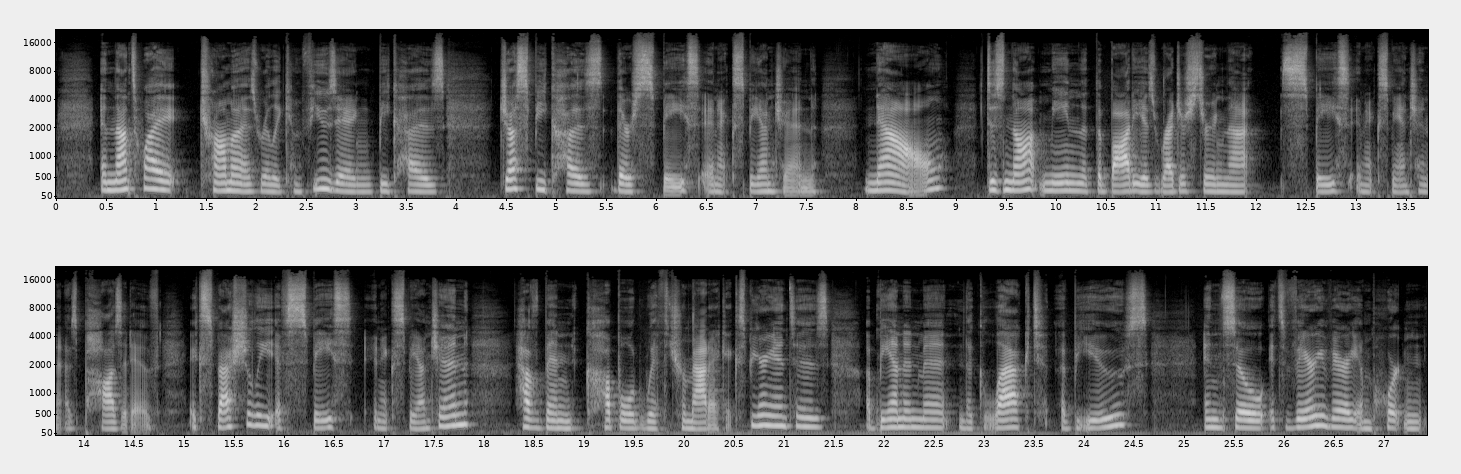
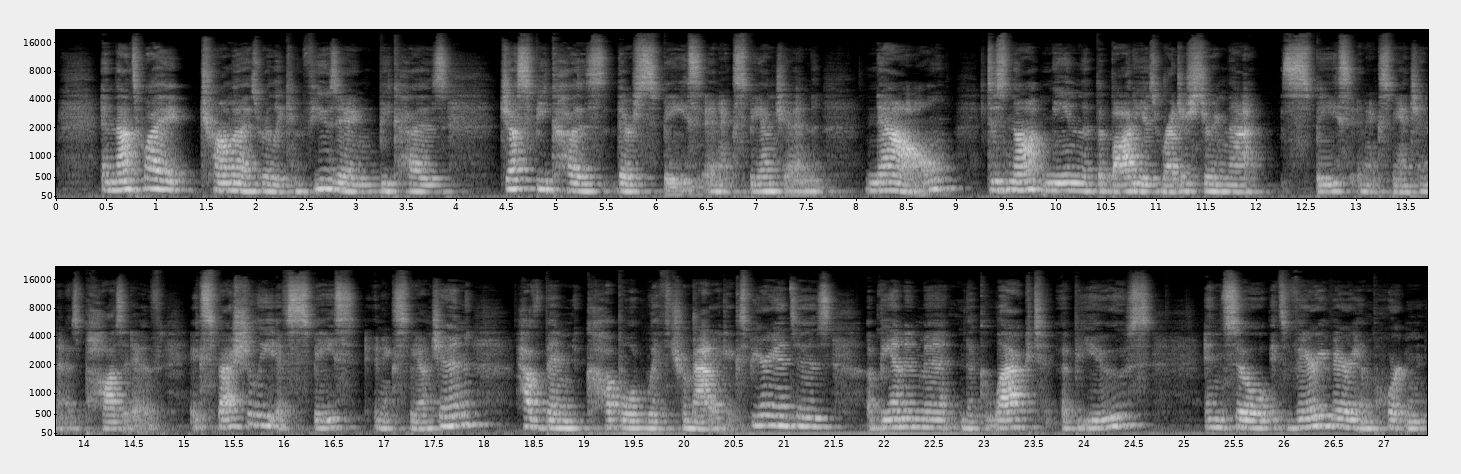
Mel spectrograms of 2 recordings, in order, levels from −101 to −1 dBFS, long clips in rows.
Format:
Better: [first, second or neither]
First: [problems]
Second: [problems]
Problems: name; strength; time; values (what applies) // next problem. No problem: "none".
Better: first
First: none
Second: off-mic speech; far // room echo; slight; dies away in 0.4 s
